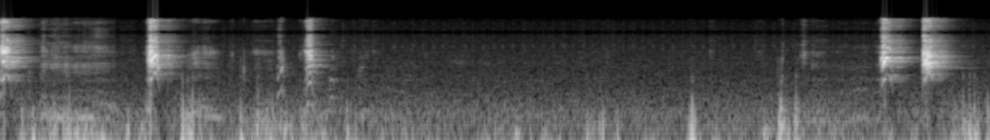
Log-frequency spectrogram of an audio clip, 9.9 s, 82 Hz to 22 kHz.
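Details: Ten Corgi puppies that do not want to go to bed, recorded on a GoPro HD HERO2: high, sharp yipping barks burst out in short pairs near the start, middle and end, with quiet shuffling and soft thumps between.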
